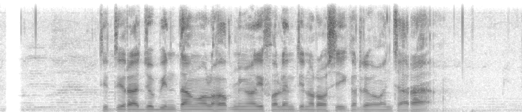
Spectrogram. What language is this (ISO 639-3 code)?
sun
